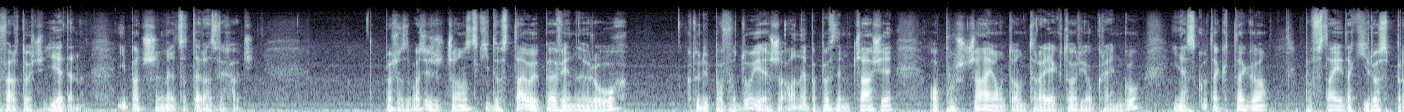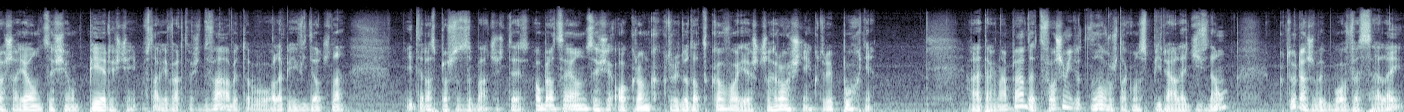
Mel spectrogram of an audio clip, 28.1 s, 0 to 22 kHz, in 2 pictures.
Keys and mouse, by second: 1.9 alt+a, 14.7 Escape, 15.7 click, 16.6 alt+a, 24.4-26.9 middle drag, 26.9 alt+a, 27.5-28.0 middle drag.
